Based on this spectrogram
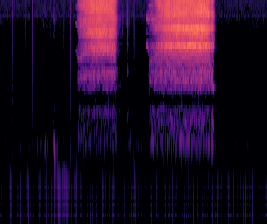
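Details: Wild barn owl nestlings swallowing rodents together in a nest box; two harsh, breathy screeching hisses, the second longer, about half a second apart, over faint background hum.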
